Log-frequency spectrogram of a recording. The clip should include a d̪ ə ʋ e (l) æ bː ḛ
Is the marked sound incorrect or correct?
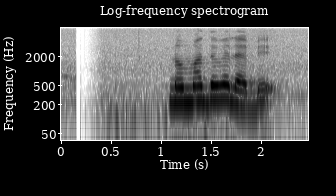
correct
